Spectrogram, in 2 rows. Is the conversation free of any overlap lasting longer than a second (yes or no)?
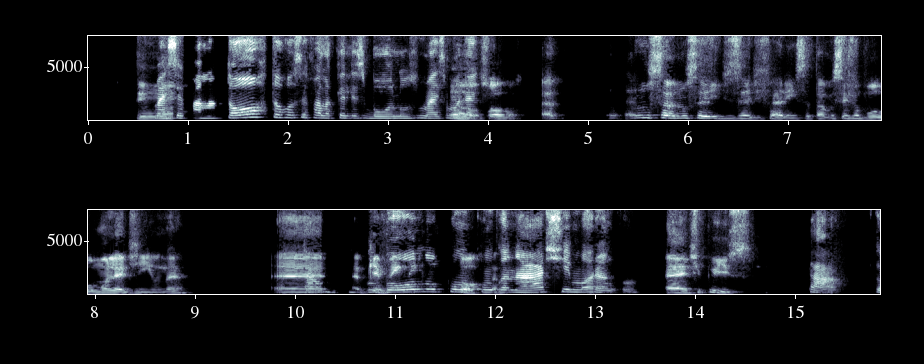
no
